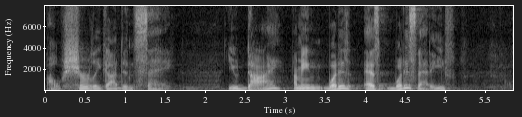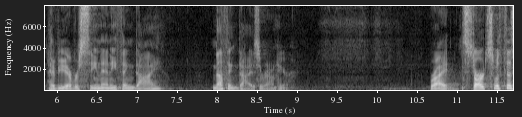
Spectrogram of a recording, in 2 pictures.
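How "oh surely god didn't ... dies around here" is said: tempting serpent. Acted. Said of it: "the way it was with Eve".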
